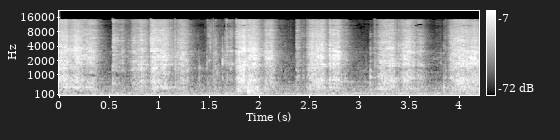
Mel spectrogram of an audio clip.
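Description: A metal knife shaves a hand-held solid piece of dried sand-cement over water, making repeated bright, rasping scrapes. Fine powder can be heard falling between the strokes.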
